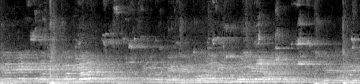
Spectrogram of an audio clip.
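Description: A ball is kicked with a sharp thud in a large echoing hall.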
